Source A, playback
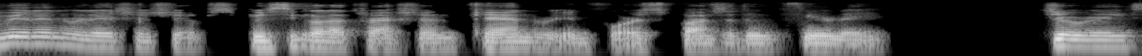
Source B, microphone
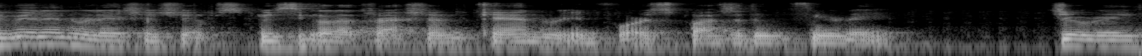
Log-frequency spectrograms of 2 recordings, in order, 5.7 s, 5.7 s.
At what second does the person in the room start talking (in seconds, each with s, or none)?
none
